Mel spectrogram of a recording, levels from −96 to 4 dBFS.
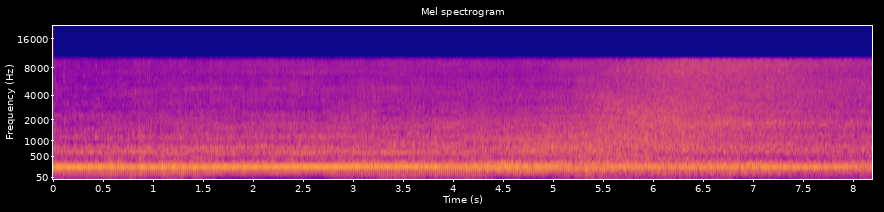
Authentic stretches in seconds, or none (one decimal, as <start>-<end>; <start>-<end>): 0.0-0.5; 5.4-8.2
